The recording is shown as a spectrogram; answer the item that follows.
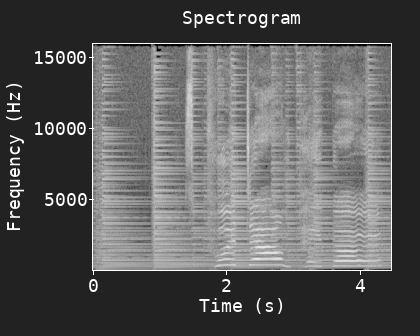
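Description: Acoustic guitar strummed steadily, with a woman's singing voice entering about two seconds in.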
